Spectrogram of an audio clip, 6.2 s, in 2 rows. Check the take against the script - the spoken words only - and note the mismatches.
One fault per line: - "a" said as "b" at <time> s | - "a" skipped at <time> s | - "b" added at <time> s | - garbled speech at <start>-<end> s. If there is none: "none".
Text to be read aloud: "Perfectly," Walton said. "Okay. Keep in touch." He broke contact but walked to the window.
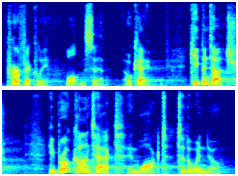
- "but" said as "and" at 4.8 s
